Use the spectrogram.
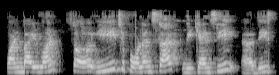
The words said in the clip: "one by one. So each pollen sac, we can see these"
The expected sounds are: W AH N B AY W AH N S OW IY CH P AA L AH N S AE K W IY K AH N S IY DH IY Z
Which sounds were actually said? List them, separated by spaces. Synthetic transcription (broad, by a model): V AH N B AY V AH N S OW IY CH F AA L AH N S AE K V IY K AH N S IY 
